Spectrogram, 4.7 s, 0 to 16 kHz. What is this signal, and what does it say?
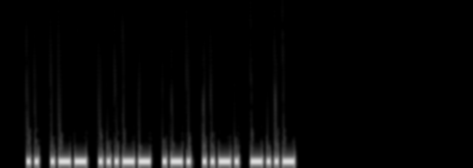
Morse code, heard as a keyed tone, about 30 wpm, 700 Hz. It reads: IW3RFX
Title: DXCC-100 Call Signs - 6 Characters - Repeated 2x - 30wpm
